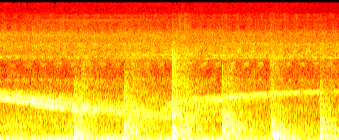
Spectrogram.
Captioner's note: footsteps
